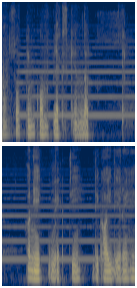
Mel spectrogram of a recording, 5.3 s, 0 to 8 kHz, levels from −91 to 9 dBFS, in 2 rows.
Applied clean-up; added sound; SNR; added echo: none; Wind instrument, woodwind instrument; 15 dB; none.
